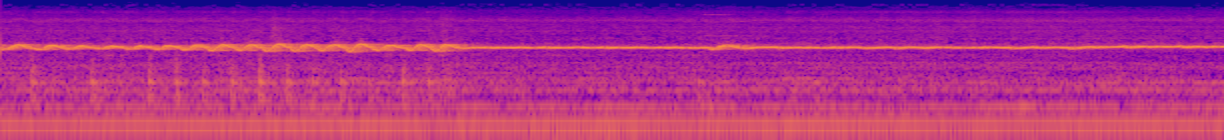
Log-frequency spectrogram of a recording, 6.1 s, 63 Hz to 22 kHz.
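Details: Sony TC-WE405 double cassette deck, left deck, single motor driving both transports: steady high test tone wobbles in pitch for two seconds then settles; wow and flutter, belts intact.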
